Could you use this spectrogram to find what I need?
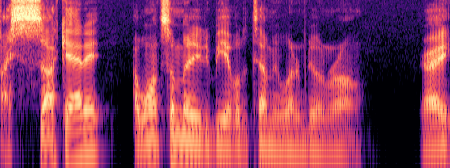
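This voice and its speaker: A man's voice at a fairly quick pace, with ordinary pitch variation. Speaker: podcast co-host. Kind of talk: casual chat. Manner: loud.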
